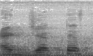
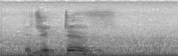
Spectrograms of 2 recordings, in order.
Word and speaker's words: adjective: जैसे यहाँ पर एडजेक्टिव पढ़ना सही नहीं है, The right pronunciation of this word is adjective.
